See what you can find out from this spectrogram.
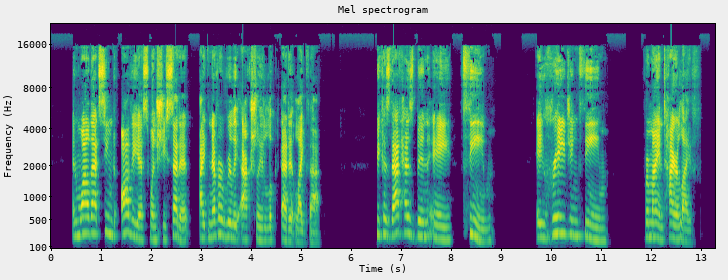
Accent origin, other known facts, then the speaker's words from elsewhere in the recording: Wiesbaden, Hesse, Germany; Wiesbaden. That's where I was born. It's where I spent the first several years of my life. It is my hometown.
